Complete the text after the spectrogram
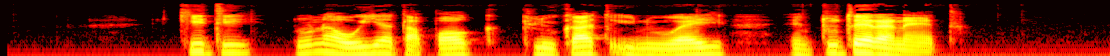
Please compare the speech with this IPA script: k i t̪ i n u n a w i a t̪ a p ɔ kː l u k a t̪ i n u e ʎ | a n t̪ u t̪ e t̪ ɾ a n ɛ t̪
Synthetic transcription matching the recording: k i t̪ i n u n a w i a t̪ a p ɔ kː l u k a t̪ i n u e ʎ | e n t̪ u t̪ e ɾ a n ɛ t̪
